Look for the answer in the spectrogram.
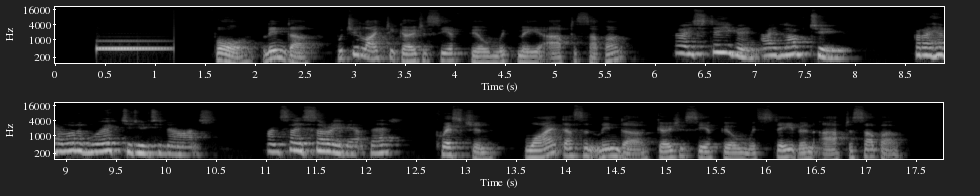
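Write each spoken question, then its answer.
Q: Why doesn't Linda go to see a film with Stephen after supper?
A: She has a lot of work to do tonight.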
